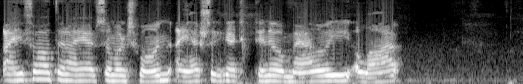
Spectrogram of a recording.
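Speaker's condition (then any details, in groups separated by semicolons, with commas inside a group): Down syndrome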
